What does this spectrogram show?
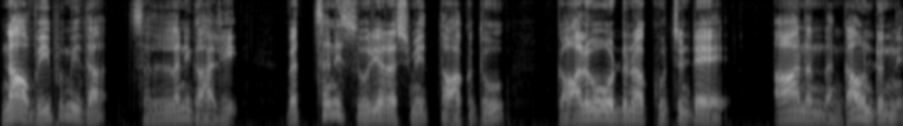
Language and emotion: Telugu, happy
